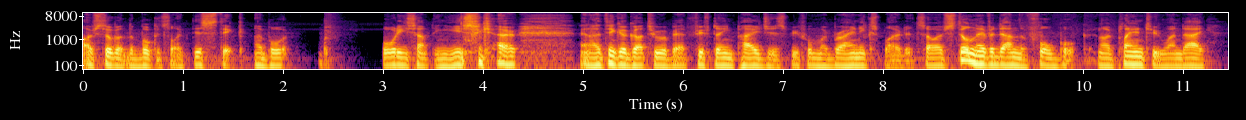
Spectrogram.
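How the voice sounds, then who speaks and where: A man talks at a fairly quick pace in an unremarkable speaking voice. His pitch sits fairly low, and his intonation stays fairly even. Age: 60s. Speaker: guitar teacher. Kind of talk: tutorial.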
